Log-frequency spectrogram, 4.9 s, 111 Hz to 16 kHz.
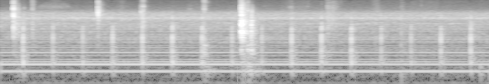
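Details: Portable radio on AM broadcast band between stations near A&H 12 V 4 A switch-mode pulse repair charger in pulse mode; steady buzzing hum with sharp ticks about three per second: charger RF interference making AM/SSB reception nearly unusable.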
